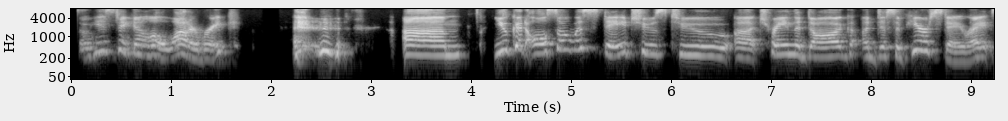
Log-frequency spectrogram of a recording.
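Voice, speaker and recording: A young woman with a high voice leads a live online dog training session. She explains each step in a friendly, chatty way and giggles often. Her voice comes through a video call. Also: a bit bright. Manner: chatty, giggly, gives short cues to a dog.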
